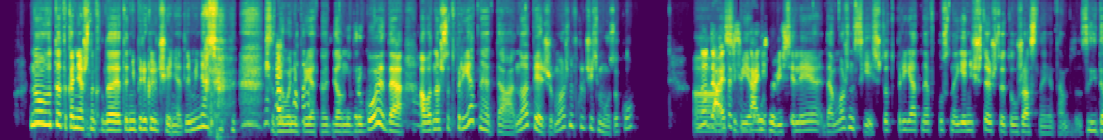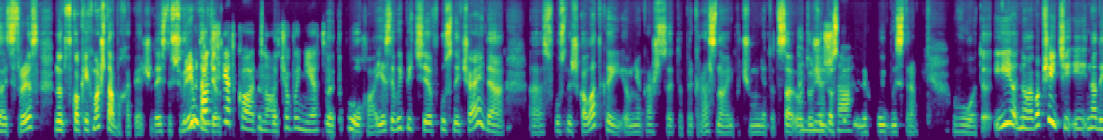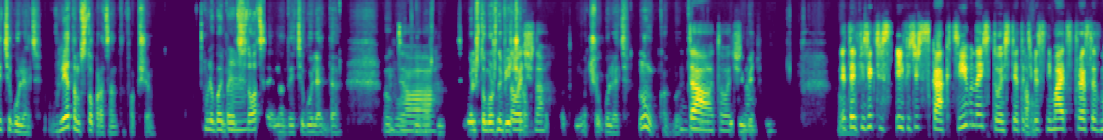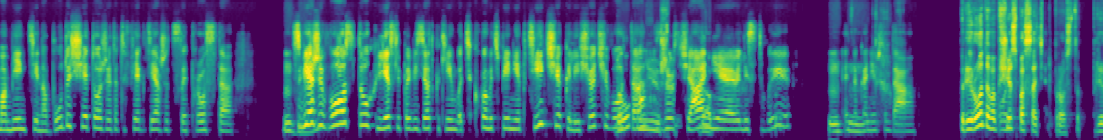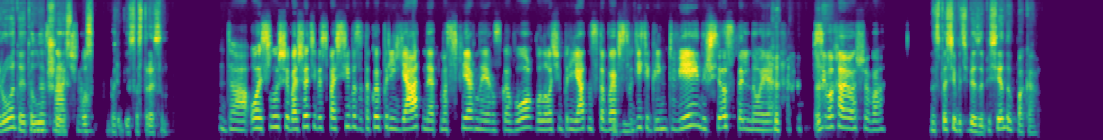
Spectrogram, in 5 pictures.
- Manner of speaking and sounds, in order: laugh; chuckle; unintelligible speech; swallow; tapping; chuckle; other noise; laugh
- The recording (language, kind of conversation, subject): Russian, podcast, Что вы делаете, чтобы снять стресс за 5–10 минут?
- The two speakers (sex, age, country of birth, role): female, 25-29, Russia, host; female, 35-39, Russia, guest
